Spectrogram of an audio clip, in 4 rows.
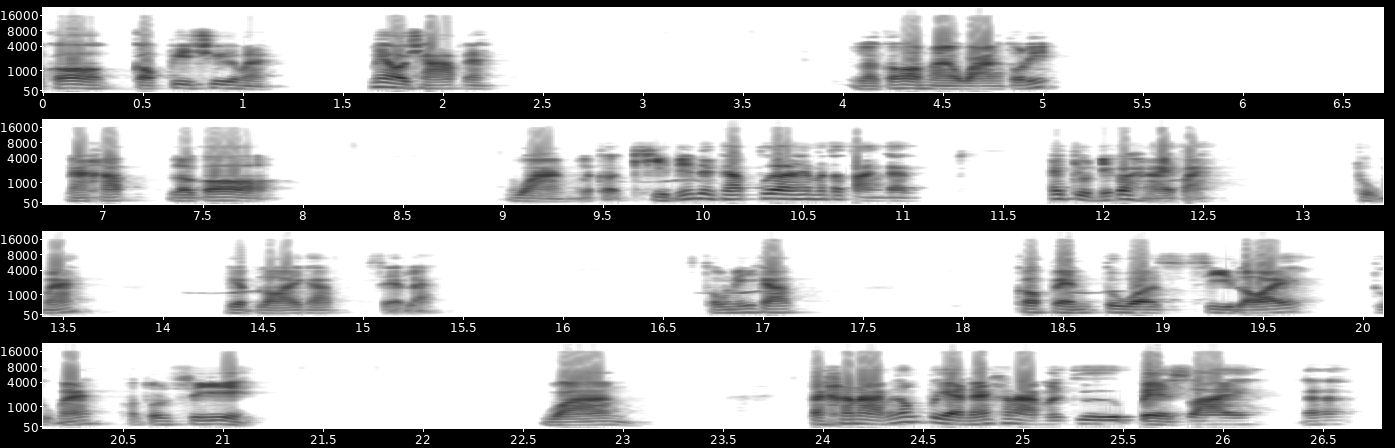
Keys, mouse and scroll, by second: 0.5-2.1 drag, 3.6 ctrl+c, 3.7 ctrl+click, 4.2 click, 4.6 click, 5.4-7.0 drag, 7.4 click, 9.0 ctrl+v, 11.1 click, 12.4 BackSpace, 14.1 middle click, 14.1-14.4 scroll down 1, 14.8 scroll down 2, 15.4 scroll up 2, 16.4 click, 18.0 scroll down 2, 19.0 click, 19.6 click, 21.4 ctrl+c, 21.8 click, 22.2 click, 22.8 click, 24.3 click, 25.4 ctrl+v.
